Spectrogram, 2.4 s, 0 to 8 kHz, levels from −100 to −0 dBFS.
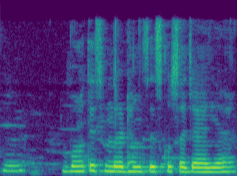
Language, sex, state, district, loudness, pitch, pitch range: Hindi, female, Chhattisgarh, Bastar, -18 LUFS, 220 Hz, 210-240 Hz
